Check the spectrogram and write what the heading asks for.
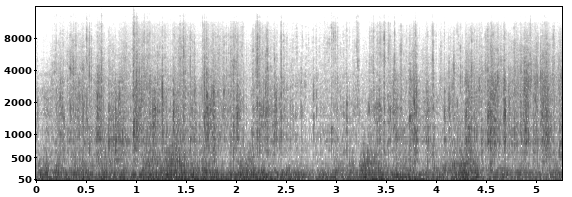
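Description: Many quick clicks and rattles of blue crabs' shells and claws scraping against a wire-mesh crab trap as it is shaken out over a bucket, under a steady low rumble of wind on the microphone.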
